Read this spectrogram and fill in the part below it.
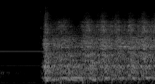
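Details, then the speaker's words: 1984 Jaguar XJ6 Series III after head gasket replacement and cylinder head reinstalled: quiet, then catches at once and settles to an even, steady run with no stumble; no misfires, exhaust leak from modified downpipe noted. "so there you have it engine runs and starts it runs pretty good actually we don't have any misfires"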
